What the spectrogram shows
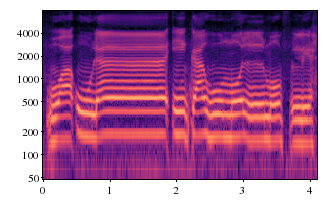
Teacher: Artinya hamzah dhammahnya selamanya dibaca pendek. Jadi semua ulaika selamanya dibaca pendek karena wawu setelah dhammahnya adalah wawu tambahan. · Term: wawu ziyadah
